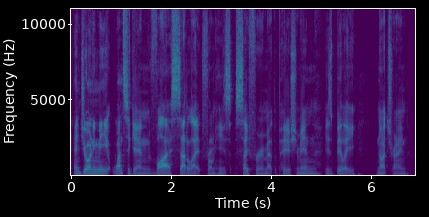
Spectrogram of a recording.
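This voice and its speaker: Low, smooth-voiced man hosting a podcast. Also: lively intonation, a little slow. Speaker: podcast host. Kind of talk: casual bantering chat.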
